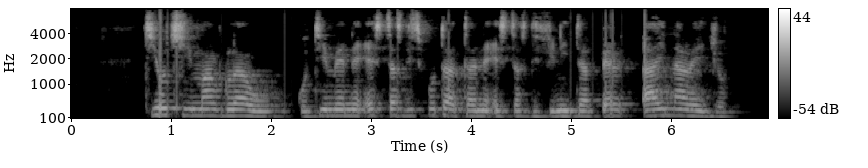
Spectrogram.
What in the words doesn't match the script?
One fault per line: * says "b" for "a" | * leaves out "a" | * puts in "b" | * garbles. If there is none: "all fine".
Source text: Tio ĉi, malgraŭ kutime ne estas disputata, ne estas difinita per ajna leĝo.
all fine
